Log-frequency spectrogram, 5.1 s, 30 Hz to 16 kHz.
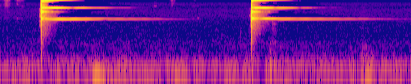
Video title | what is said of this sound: Fake Eagles from eBay - user caught, reported, and was fully refunded | The 2021s have that tight little vibration going on. Really pretty sounding coin. So that's a real one.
